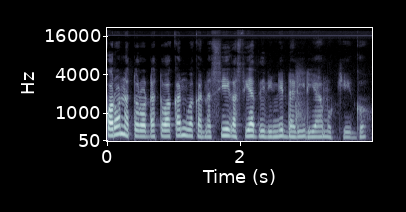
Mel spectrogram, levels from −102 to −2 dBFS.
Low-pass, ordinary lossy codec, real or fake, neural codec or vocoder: 19.8 kHz; none; real; none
